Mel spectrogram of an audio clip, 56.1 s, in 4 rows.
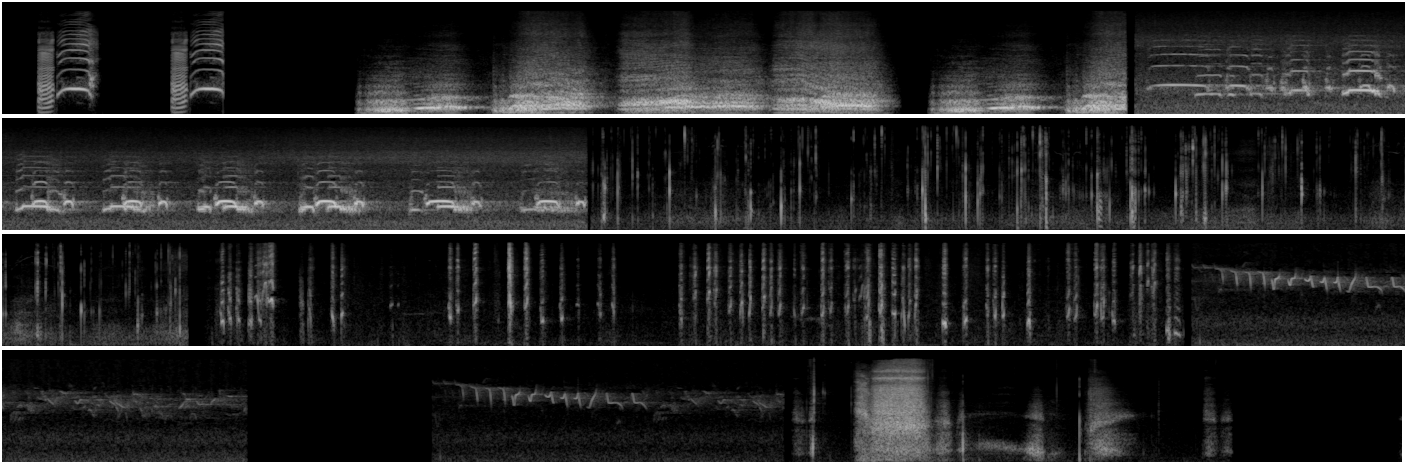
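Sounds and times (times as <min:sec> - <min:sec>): bird calling: 0:11.4 - 0:20.0.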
